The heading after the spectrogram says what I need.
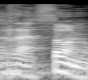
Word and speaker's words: razón: And again, the jota should have been harder, and razón should have been pronounced razón, with a Spanish zeta.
